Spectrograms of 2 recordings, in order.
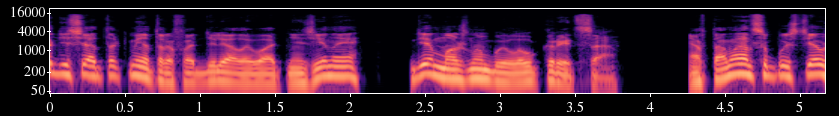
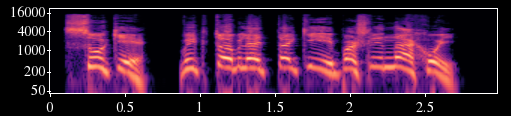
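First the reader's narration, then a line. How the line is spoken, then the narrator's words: Panicked shout while fleeing. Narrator (Russian): кричал убегающий сталкер, единственный оставшийся в живых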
